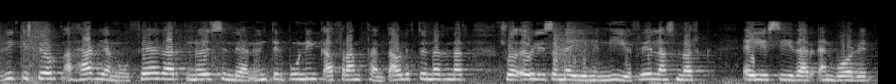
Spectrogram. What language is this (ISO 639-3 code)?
isl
